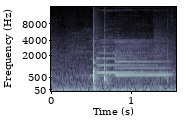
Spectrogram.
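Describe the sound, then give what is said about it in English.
A game buzzer is pressed twice in quick succession, with two sharp taps followed by a bright, bell-like tone that rings on steadily for under a second before fading, over faint background noise. “You can hit one of these buzzers for us.”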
